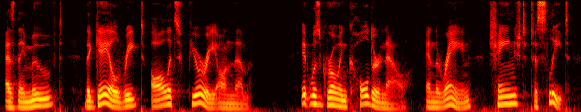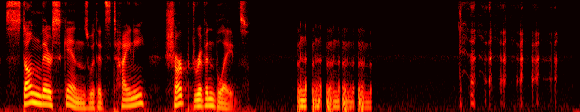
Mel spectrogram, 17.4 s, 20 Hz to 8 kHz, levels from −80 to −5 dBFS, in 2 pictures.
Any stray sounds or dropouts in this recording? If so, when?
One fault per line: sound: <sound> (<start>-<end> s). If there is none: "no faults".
sound: laugh (13.2-14.3 s)
sound: laugh (15.6-17.1 s)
